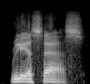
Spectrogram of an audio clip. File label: "reassess", American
